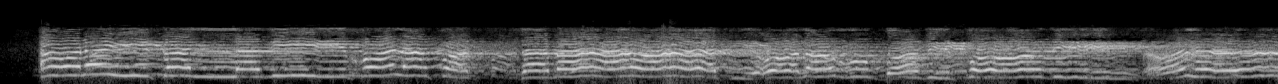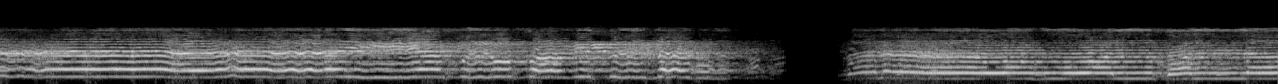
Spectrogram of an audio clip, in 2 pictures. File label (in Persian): تلاوت زیبای آیه 80 81 سوره یس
